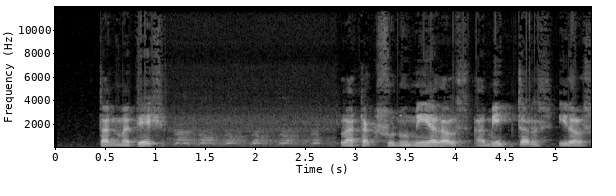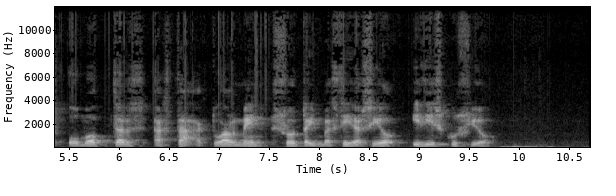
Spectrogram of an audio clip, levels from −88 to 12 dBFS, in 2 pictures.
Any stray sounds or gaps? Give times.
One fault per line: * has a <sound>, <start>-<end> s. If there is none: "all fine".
* has a bark, 1.2-2.7 s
